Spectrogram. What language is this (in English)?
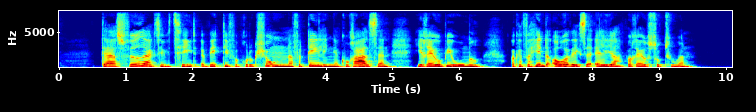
Danish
